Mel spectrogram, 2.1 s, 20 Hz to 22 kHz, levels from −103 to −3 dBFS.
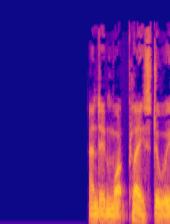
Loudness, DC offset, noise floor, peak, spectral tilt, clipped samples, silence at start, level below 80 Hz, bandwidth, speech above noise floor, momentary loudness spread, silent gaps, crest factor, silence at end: -19 LUFS; under 0.1%; under -90 dBFS; -4 dBFS; -5 dB/octave; under 0.1%; 1.1 s; -42 dBFS; 15 kHz; over 72 dB; 4 LU; none; 18 dB; 0 s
